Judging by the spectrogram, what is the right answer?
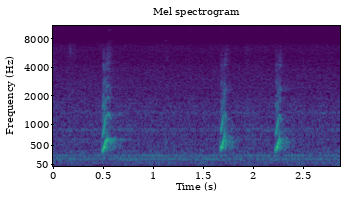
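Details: Sleeping dog in a blue sweater with sleep hiccups: three brief, sharp gulping catches over about three seconds, with quiet between them.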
